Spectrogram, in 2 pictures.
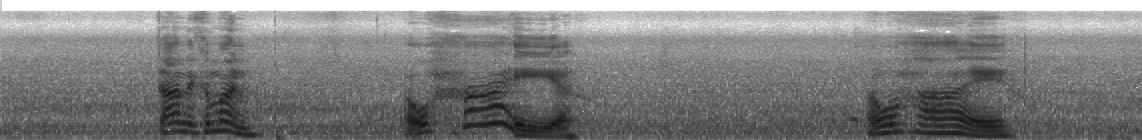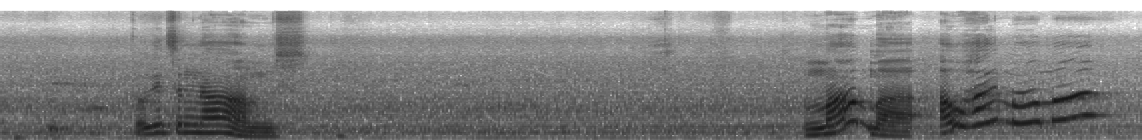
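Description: A cat meows loudly several times.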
